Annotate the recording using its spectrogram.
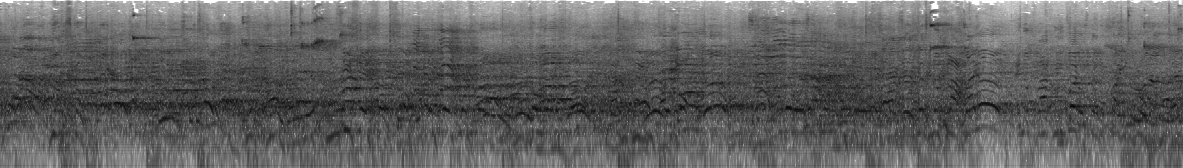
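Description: A crowd of people chatters throughout a large echoing gym.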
